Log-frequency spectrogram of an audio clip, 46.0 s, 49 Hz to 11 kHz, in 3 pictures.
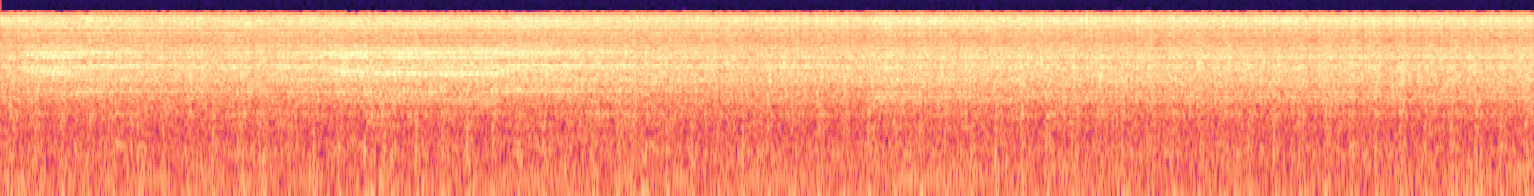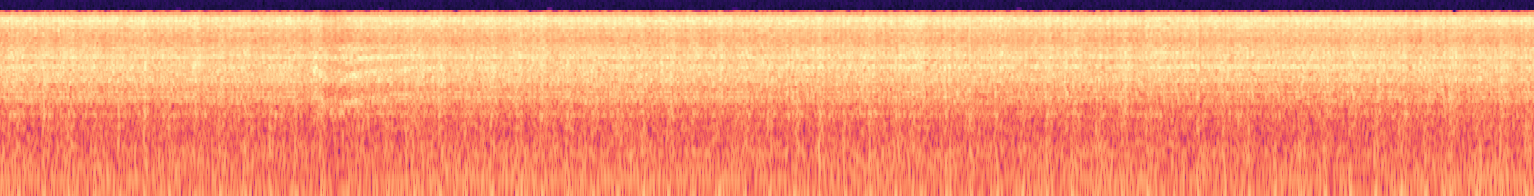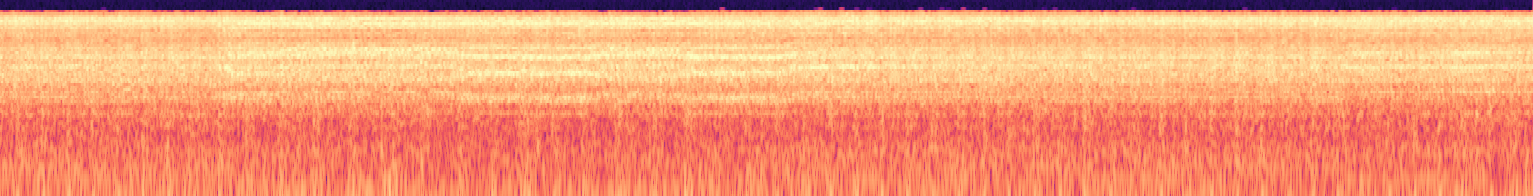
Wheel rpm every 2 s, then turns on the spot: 230, 230, 220, 230, 230, 230, 230, 230, 230, 200, 230, 230, 230, 230, 230, 230, 220, 200, 200, 210, 230, 230, 230.
none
